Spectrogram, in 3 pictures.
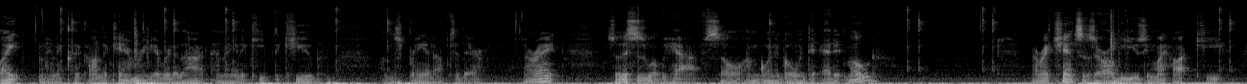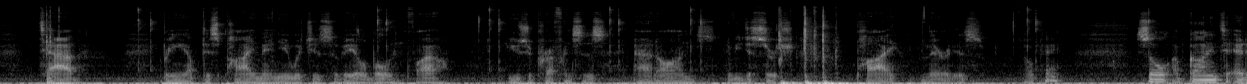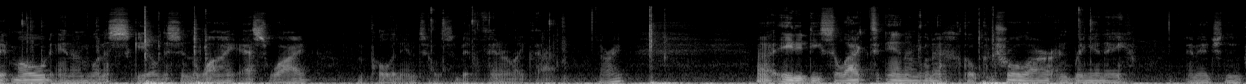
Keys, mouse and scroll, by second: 1.3 x, 5.2-6.9 middle drag, 9.0-10.8 drag, 11.0 Tab, 12.9 Tab, 16.3 click, 23.9-26.4 middle drag, 26.4 s, 31.4 a, 34.7 ctrl+r.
